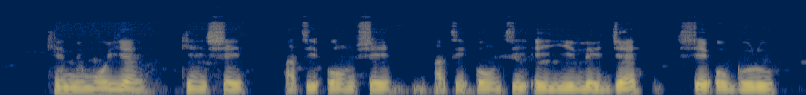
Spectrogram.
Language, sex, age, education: Yoruba, male, 30-45, tertiary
